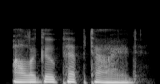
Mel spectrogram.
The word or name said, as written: oligopeptide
